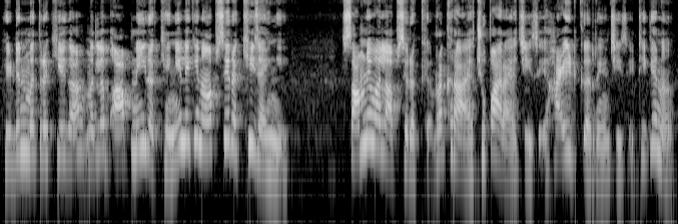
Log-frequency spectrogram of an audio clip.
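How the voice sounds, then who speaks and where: A woman's voice: a little high, a bit bright. Emphatic Indian woman tarot reader. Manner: emphatic, repeats checks like "understand?"; affectionate pet names for listeners. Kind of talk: casual tarot reading to viewers.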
